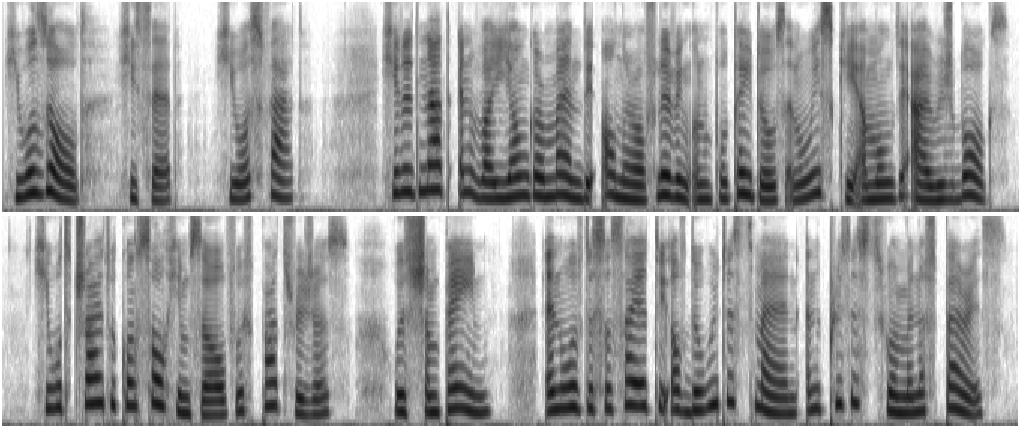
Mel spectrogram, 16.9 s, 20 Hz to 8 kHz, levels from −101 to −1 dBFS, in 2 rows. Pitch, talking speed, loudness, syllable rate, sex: 255 Hz, 175 wpm, -17 LUFS, 4.9 syllables/s, female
